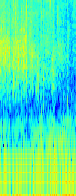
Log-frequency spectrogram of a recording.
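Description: A short burst of clapping for a school band on a Greek TV show, close and fairly loud over a low background, lasting under two seconds.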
